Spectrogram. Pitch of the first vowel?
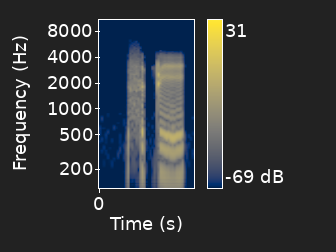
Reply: low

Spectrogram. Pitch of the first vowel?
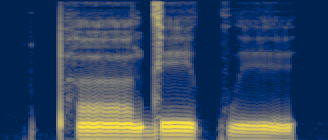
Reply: low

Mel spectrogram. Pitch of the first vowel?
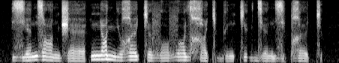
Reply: rising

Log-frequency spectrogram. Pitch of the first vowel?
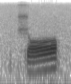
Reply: rising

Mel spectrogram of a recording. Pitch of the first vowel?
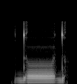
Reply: low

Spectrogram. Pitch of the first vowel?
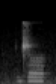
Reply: low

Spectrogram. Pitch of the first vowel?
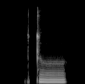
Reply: high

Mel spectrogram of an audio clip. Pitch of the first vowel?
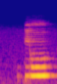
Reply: high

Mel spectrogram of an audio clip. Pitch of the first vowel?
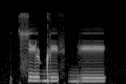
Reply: high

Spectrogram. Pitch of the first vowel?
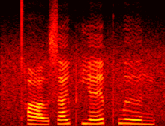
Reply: low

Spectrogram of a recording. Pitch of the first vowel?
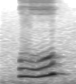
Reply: rising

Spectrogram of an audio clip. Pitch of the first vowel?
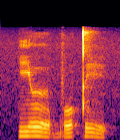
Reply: falling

